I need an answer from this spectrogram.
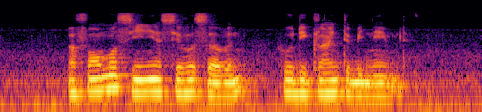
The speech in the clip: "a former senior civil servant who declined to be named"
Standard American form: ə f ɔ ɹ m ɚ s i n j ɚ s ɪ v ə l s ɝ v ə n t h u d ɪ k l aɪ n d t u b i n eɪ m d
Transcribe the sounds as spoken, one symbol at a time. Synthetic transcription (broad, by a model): ə f ɔ m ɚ s i n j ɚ s ɪ v ə l s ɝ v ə n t h u d ɪ k l aɪ n d t u b i n eɪ m d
